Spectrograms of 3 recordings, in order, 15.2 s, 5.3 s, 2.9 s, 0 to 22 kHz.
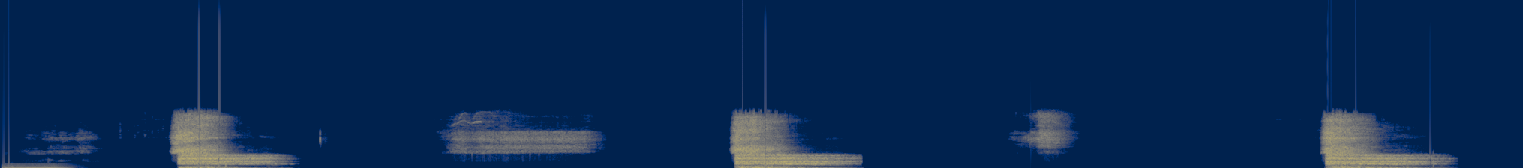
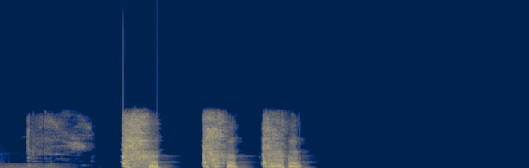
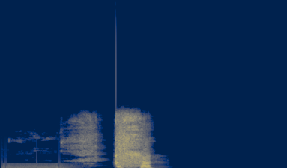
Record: {"exhalation_length": "15.2 s", "exhalation_amplitude": 32768, "exhalation_signal_mean_std_ratio": 0.4, "three_cough_length": "5.3 s", "three_cough_amplitude": 32768, "three_cough_signal_mean_std_ratio": 0.39, "cough_length": "2.9 s", "cough_amplitude": 32768, "cough_signal_mean_std_ratio": 0.32, "survey_phase": "beta (2021-08-13 to 2022-03-07)", "age": "18-44", "gender": "Male", "wearing_mask": "No", "symptom_runny_or_blocked_nose": true, "symptom_change_to_sense_of_smell_or_taste": true, "symptom_onset": "7 days", "smoker_status": "Never smoked", "respiratory_condition_asthma": false, "respiratory_condition_other": false, "recruitment_source": "Test and Trace", "submission_delay": "1 day", "covid_test_result": "Positive", "covid_test_method": "ePCR"}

